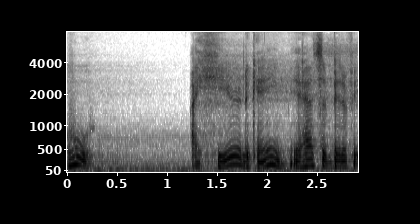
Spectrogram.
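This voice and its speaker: At a fairly slow pace, a man with a non-native accent speaks using ordinary pitch variation. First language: not English. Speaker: vtuber streamer. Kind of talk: live gaming stream chat.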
